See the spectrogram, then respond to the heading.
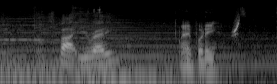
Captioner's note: whistles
